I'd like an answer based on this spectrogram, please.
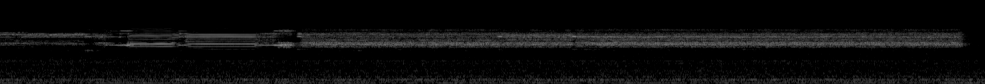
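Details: Dial-up modem on a Livingston Portmaster 2E terminal server, port S1 at 57600, with a Windows XP client: warbling chirps settle into a high hiss for about seven seconds, then cut off. A clean handshake that connects, gets an IP address and pings out.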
